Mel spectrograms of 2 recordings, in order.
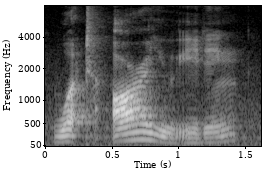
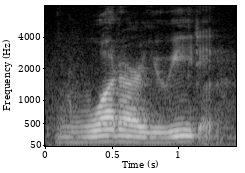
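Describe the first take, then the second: First: The T in 'what' is a clear T. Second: The T in 'what' is a soft flap. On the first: "Instead of saying" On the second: "the T in what is being flapped"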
